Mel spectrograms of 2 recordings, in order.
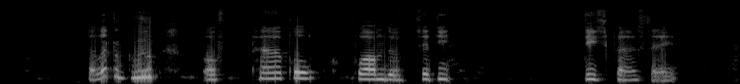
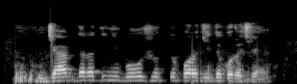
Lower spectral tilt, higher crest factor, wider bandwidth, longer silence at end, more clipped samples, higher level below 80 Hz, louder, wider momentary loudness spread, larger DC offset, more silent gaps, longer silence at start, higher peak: first, -5 dB/octave vs -3.5 dB/octave; about the same, 22 dB vs 18 dB; first, 15.5 kHz vs 7.6 kHz; first, 0.65 s vs 0.3 s; neither; second, -72 dBFS vs -56 dBFS; second, -33 LUFS vs -18 LUFS; first, 14 LU vs 10 LU; neither; neither; first, 0.9 s vs 0.15 s; second, -14 dBFS vs 0 dBFS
